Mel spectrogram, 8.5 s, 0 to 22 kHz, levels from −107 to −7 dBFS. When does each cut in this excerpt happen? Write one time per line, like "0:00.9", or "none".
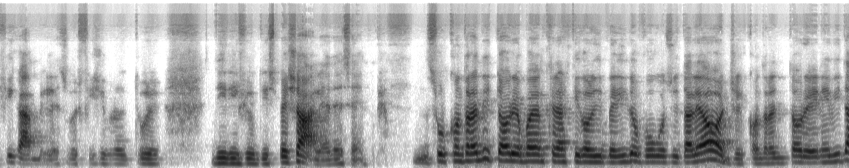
none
